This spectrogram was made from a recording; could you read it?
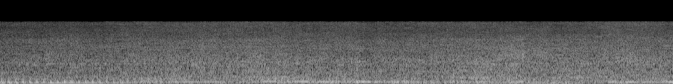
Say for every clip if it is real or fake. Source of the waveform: fake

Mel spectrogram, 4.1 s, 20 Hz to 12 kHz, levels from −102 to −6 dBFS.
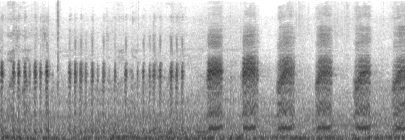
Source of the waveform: real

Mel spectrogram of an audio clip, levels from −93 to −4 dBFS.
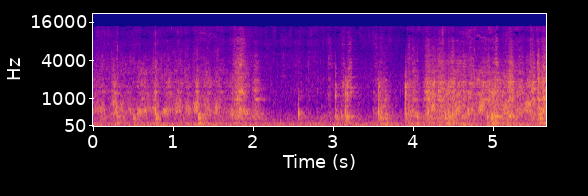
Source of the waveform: real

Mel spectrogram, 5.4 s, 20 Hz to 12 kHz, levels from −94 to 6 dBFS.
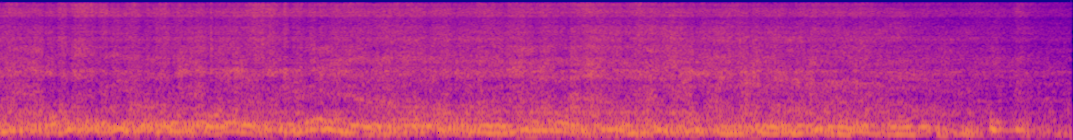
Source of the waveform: fake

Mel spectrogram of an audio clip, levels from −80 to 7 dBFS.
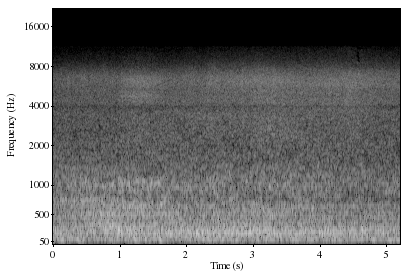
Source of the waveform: fake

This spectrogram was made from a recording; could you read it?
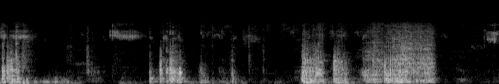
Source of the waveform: fake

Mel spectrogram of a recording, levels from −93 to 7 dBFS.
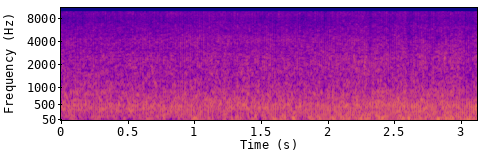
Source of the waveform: fake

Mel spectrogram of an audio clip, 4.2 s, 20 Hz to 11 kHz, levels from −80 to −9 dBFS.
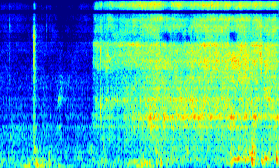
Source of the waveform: fake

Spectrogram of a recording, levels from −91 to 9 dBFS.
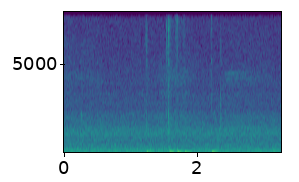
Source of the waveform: real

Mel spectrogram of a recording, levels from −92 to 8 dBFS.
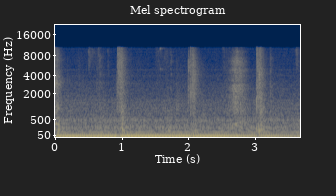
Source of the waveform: real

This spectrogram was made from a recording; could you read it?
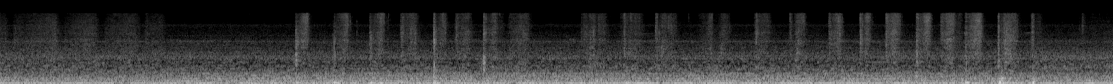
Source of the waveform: real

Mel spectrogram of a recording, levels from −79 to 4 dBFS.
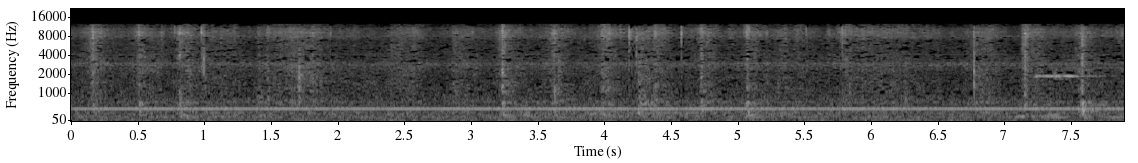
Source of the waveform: real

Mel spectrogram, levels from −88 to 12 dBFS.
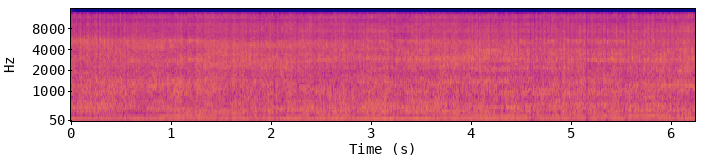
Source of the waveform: fake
